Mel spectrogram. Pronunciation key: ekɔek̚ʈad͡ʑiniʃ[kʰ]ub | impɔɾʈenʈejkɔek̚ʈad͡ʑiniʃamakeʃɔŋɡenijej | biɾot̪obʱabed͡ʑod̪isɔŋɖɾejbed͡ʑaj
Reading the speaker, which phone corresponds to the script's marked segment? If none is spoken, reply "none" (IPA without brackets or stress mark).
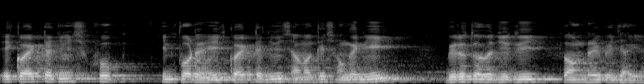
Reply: kʰ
